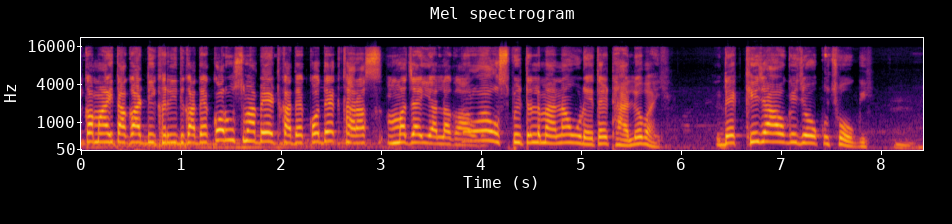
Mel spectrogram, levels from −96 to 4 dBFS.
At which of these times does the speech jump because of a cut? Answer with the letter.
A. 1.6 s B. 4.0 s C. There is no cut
B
